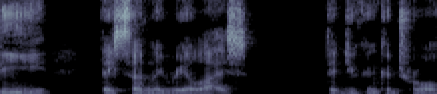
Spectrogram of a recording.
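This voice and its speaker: On a very clean recording with a silent background, a man with an American accent speaks in a very deep, low voice with fairly even intonation. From US Midwest (North Dakota). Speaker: physician and nutrition researcher. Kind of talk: interview.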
